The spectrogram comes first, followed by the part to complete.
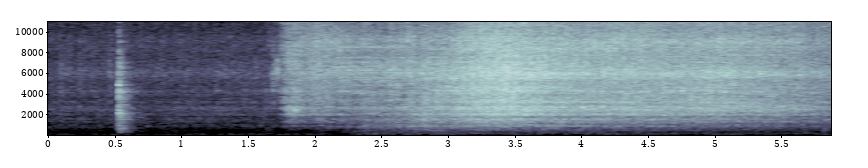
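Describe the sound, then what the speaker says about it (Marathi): Hot water poured into a pan of hot oil and spices for a Marathi mutton curry gives a sharp tick, then a building, steady hiss and sizzle that swells and holds near the mic with no talk. "ह्याच्यात गरम पाणी घालून घेऊया।"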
